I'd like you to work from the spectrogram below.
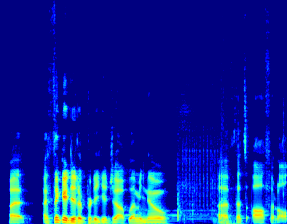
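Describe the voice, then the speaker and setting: Music in the background behind a man's very deep, low voice, fairly quick and lively in intonation. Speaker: speedrunner streamer. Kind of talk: live gameplay commentary. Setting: livestream with webcam. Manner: casual, explanatory.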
